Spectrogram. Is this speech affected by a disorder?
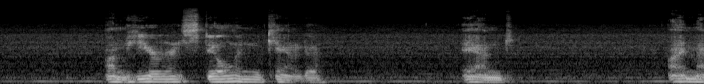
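Yes: ALS; voice previously lost, now slightly scratchy, past breathing trouble.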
